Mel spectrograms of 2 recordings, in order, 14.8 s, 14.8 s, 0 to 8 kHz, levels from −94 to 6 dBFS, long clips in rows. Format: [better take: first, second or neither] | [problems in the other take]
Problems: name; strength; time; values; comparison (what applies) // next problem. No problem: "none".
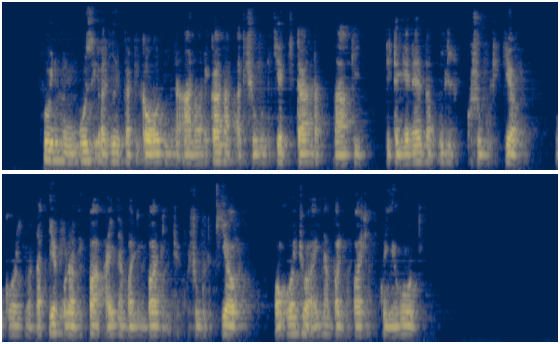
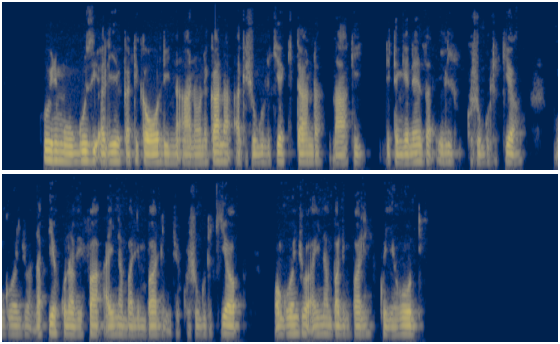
second | noise reduction (neural mask model DeepFilterNet 3)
